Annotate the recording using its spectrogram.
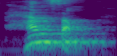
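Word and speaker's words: handsome: হ্যান্ডসাম হ্যান্ডসাম তার মানে D silent হচ্ছে হোয়াই বিকজ ডি এর পরে এস আছে এজন্য ডি এখানেও সাইলেন্ট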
